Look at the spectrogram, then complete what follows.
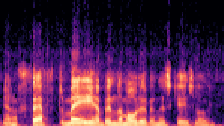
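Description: An actor playing an easygoing, sharp-witted newspaper sleuth in a 1950s radio drama, slangy and reasoning aloud. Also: male voice, mid-range voice, expressive, moderate pace, rough recording. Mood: pondering.

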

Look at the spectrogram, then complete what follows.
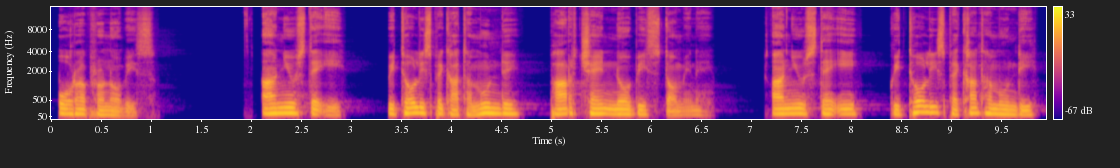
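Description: A man hosting a prayer podcast, still congested after losing his voice, who moves from quick announcements to a slow, measured litany. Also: medium pitch, darkish tone. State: congested, recovering from lost voice. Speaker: podcast host. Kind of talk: podcast talk and prayer recitation.

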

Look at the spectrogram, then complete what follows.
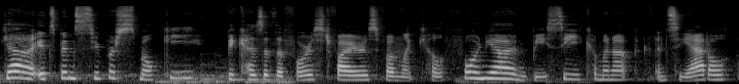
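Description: A woman's voice: fairly high pitch, a little slow, few pauses, soft background music. Blunt, wry young woman co-host. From Canada. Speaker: podcast co-host. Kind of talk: casual podcast chat.

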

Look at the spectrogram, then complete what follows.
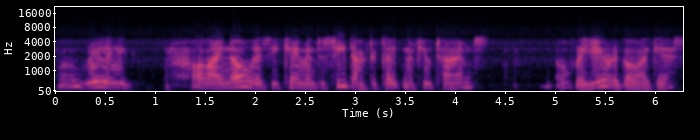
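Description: A soft, breathy voice of a worn-out nurse, as an actress plays her, hesitant and quiet in every line. It is close and dry, muffled by an old radio broadcast. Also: medium pitch, normal speed, no echo, natural voice. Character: weary, nervous nurse, soft-spoken. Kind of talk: 1950s radio drama acting.

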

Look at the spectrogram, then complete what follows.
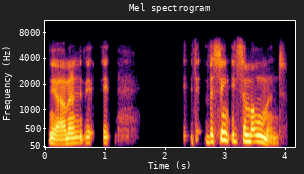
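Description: A man, talking thoughtfully and in a measured way as an interview guest. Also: medium pitch, expressive, no room sound, dull audio. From north of England, born in Newcastle. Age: 70s. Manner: thoughtful, measured, with repeated "you know". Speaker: podcast guest, music industry professional. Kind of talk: reflective interview conversation.

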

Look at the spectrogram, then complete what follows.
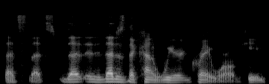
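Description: A man with a gravelly, fry-tinged voice chats about a movie in a rambling, animated way. The sound is dry and close, with no room around it. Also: fairly low pitch, normal speed, dry recording. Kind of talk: casual film discussion.

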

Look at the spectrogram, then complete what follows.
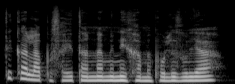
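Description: An actress playing a lonely, quietly curious young woman in a radio play, telling her story in a measured, introspective way. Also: lowish voice, fairly even intonation, no room sound, clean studio sound, lightly acted. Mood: tentative, probing. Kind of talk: literary radio play narration and dialogue.

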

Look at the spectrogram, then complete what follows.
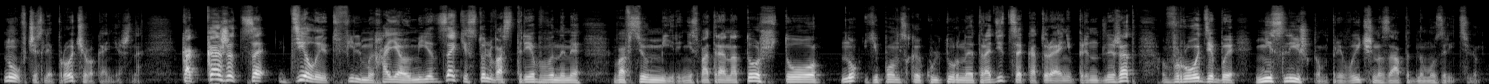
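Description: A man's voice: fairly low pitch, very animated, normal speed. A man hosting a podcast, reading a scripted essay in an articulate, emphatic way. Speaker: podcast host.

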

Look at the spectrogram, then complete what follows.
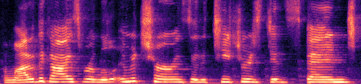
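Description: A woman's voice: on the high side, fairly even intonation, brisk. Fifties woman, interview guest, rambling conversational delivery. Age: 50s. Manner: rambling, many fillers and restarts.

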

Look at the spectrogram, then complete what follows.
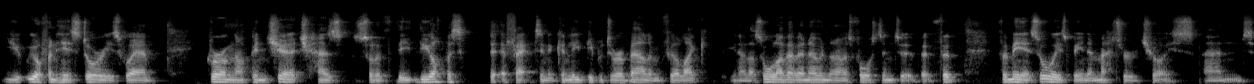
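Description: Gravelly-voiced English man in his thirties. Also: lowish voice, steady tone, a little fast. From England. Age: 30s. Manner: thoughtful, with many fillers and restarts. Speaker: podcast guest. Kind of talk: casual conversation.

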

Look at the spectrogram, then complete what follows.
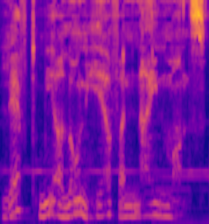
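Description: A woman's voice: very animated, measured pace, soft background music. Distraught pregnant woman, as a narrator puts her on. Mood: resentful. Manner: rising to sharp high outbursts.

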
